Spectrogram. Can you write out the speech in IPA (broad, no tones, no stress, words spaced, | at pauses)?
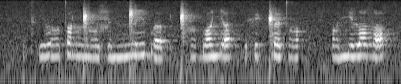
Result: t͡sʼi̤lɔ̤tɔ ŋ͡ǁɔ̤ɕɔ̤nʲ ŋ͡ǁibɤ | ǁʰɔ̤bɔɲʌ | xyǁɵtɔ̤ | ɔ̤nʲɵlɵzˤɵ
